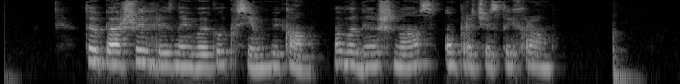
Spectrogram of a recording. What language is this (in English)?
Ukrainian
